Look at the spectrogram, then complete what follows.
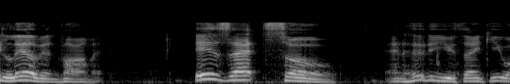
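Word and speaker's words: צֹאָה: The last Hebrew word we will discuss in this video is Strong's number 6674, pronounced so and spelled T-S-O.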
